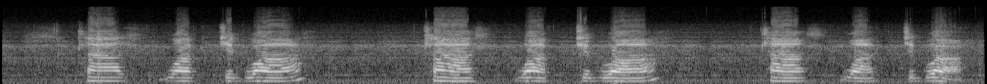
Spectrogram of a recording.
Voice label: seventeen, haida; Tláahl wáak jagwaa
